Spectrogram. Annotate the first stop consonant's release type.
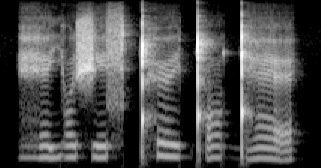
click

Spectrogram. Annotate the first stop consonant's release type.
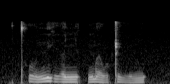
aspirated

